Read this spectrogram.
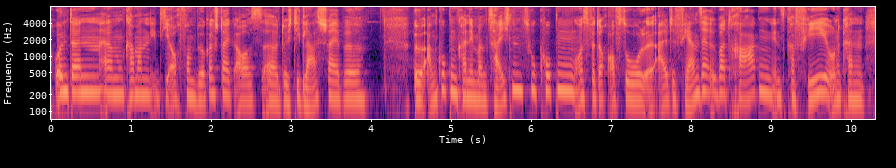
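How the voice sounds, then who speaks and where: A woman's voice: lowish voice, normal speed, a little mellow. A woman radio reporter giving a chatty studio report, full of fillers and hesitations.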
